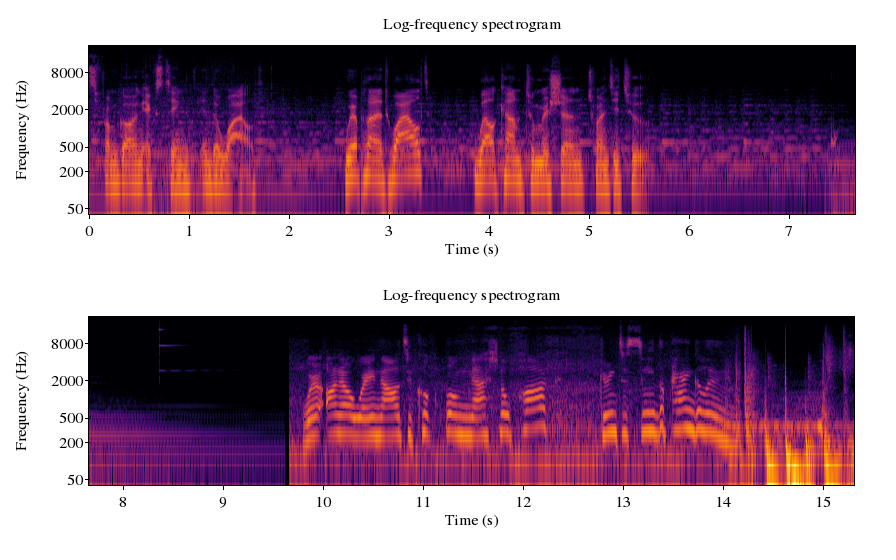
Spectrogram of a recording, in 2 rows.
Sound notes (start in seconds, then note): 7.4 water drop plunks; 8.3 bell chimes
